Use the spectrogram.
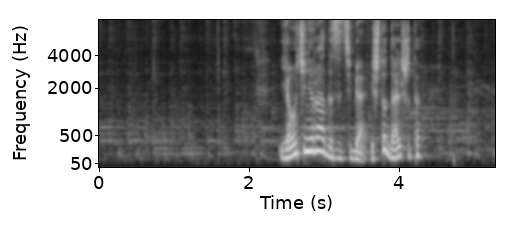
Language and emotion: Russian, positive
